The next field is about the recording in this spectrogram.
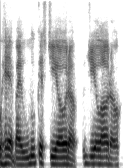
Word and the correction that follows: Giolito: Giolito. Lucas Giolito.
